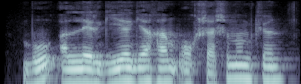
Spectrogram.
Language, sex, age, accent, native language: Uzbek, male, 18-24, Xorazm, Uzbek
